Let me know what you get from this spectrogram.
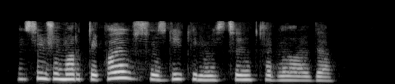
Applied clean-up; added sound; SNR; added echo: neural mask model DeepFilterNet 3.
